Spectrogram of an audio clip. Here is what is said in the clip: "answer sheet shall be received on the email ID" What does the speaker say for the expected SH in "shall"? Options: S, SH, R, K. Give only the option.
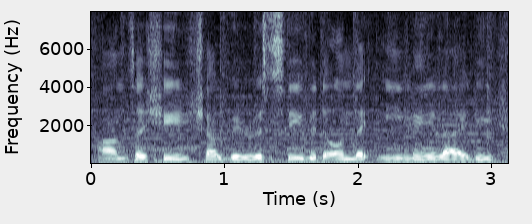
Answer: SH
